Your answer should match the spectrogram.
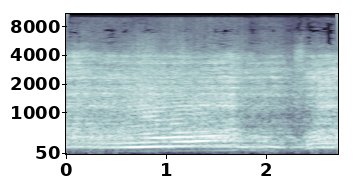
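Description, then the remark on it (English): A car engine revs up loudly, its pitch rising as the vehicle pulls away and accelerates, a steady rumble with no voices. “Then we drove on.”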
